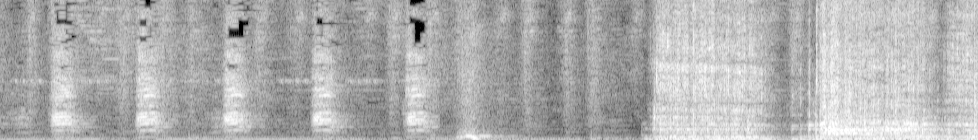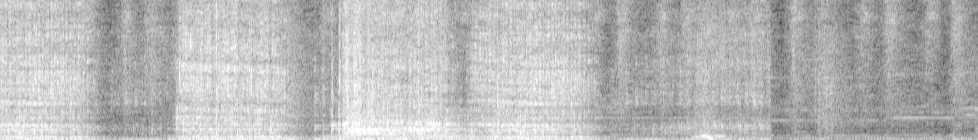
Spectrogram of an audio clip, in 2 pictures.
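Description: Animated goose honking in short repeated calls, then a brief rising swoosh and a lion roaring loudly again and again for about five seconds, over background music.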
